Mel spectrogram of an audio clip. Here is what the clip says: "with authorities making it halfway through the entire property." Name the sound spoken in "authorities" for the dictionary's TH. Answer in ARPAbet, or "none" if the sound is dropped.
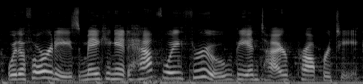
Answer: TH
